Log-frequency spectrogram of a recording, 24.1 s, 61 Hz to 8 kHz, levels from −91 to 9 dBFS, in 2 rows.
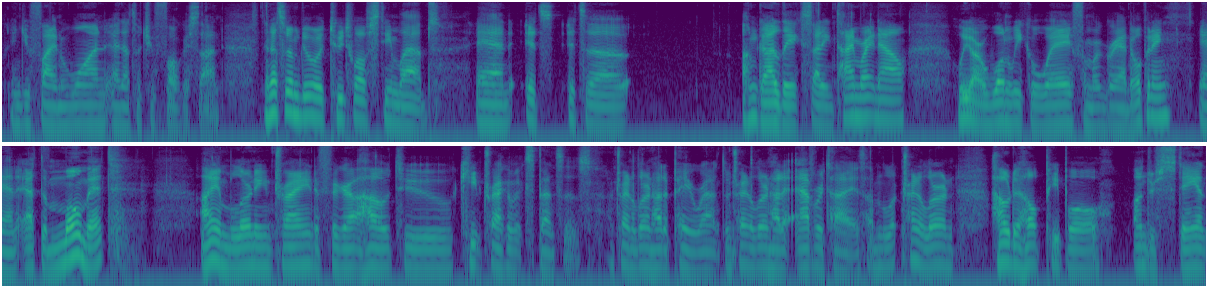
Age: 30-49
